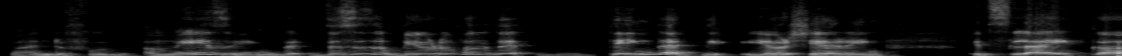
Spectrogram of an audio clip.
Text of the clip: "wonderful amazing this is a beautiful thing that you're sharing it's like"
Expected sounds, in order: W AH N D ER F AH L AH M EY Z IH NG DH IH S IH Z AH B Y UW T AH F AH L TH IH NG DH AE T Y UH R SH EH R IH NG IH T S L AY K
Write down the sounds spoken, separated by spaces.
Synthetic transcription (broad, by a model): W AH N D ER F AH L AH M EY Z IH NG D IH S IH Z AH B Y UW T AH F AH L T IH NG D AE T Y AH R SH EH R IH NG IH T S L AY K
